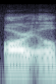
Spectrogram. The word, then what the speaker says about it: R:IL: see results it's pronounced RL persona oh yeah you know like the the Italian word for the it's the names kind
